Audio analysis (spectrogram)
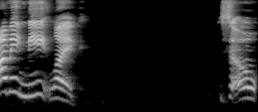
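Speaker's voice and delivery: voice cracking, breaking mid-phrase. Speaker rambling to listeners mid-thought, with a voice cracking. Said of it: "my voice is cracking".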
